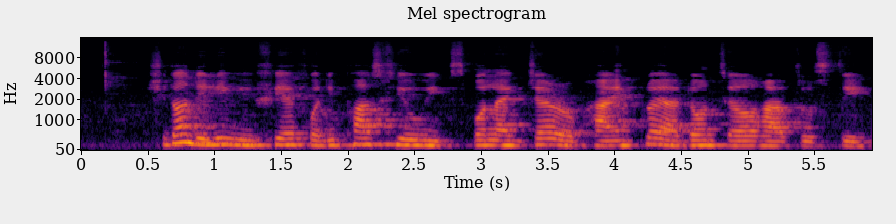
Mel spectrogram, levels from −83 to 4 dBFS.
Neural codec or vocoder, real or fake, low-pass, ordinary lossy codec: none; real; 14.4 kHz; MP3, 64 kbps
